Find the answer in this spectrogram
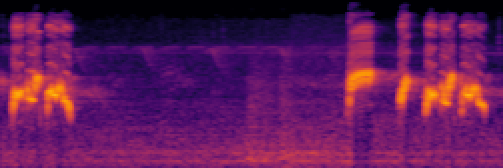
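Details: Red-whiskered bulbul song in the southern master style, played to excite and teach caged bulbuls in Thailand: two bursts of bright, warbled chirpy notes around a second apart, each a quick cluster of three to five slurred whistles, with quiet pauses between.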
